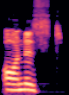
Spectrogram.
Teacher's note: Though the word starts with H, we are saying the sound of O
